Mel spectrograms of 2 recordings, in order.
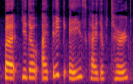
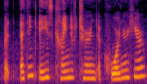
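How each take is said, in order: First: Words stretched by a yawn. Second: Said in the usual way. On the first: Real, not acted. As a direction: talk through a yawn. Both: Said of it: "sorry, yawning here".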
